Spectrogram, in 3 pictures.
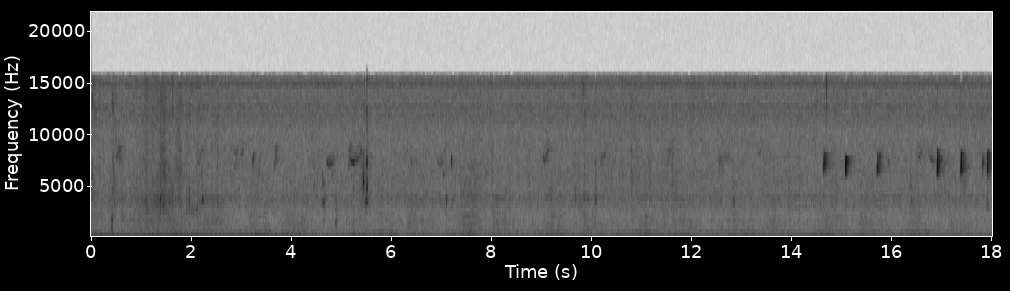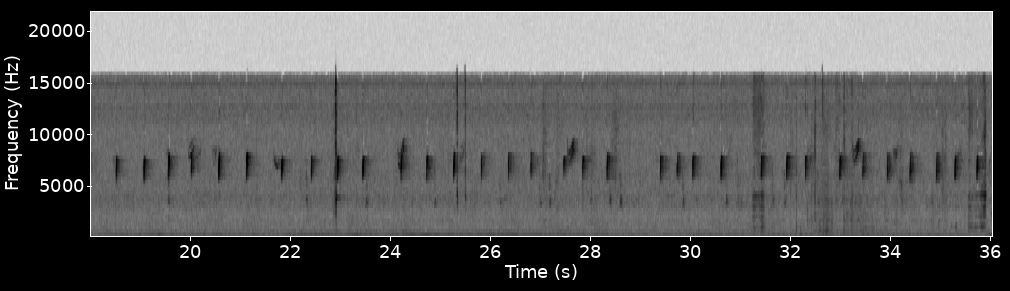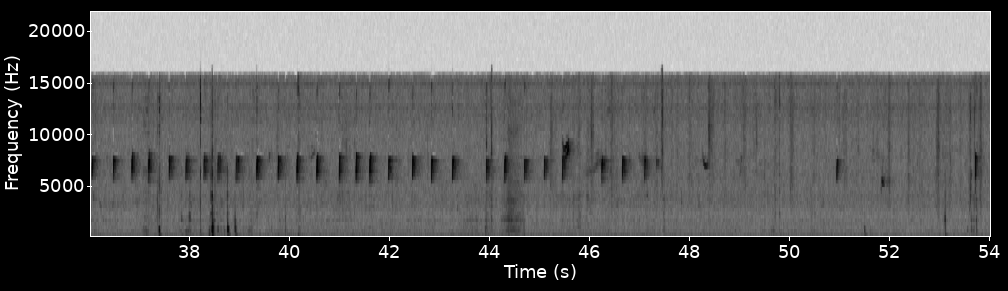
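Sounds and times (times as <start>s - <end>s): rustling in dry leaves: 0.0s - 4.3s
low steady hum: 0.0s - 54.0s.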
